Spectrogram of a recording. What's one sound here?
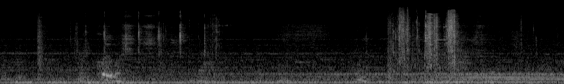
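Metal weapon parts click and clatter as a gun is switched.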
